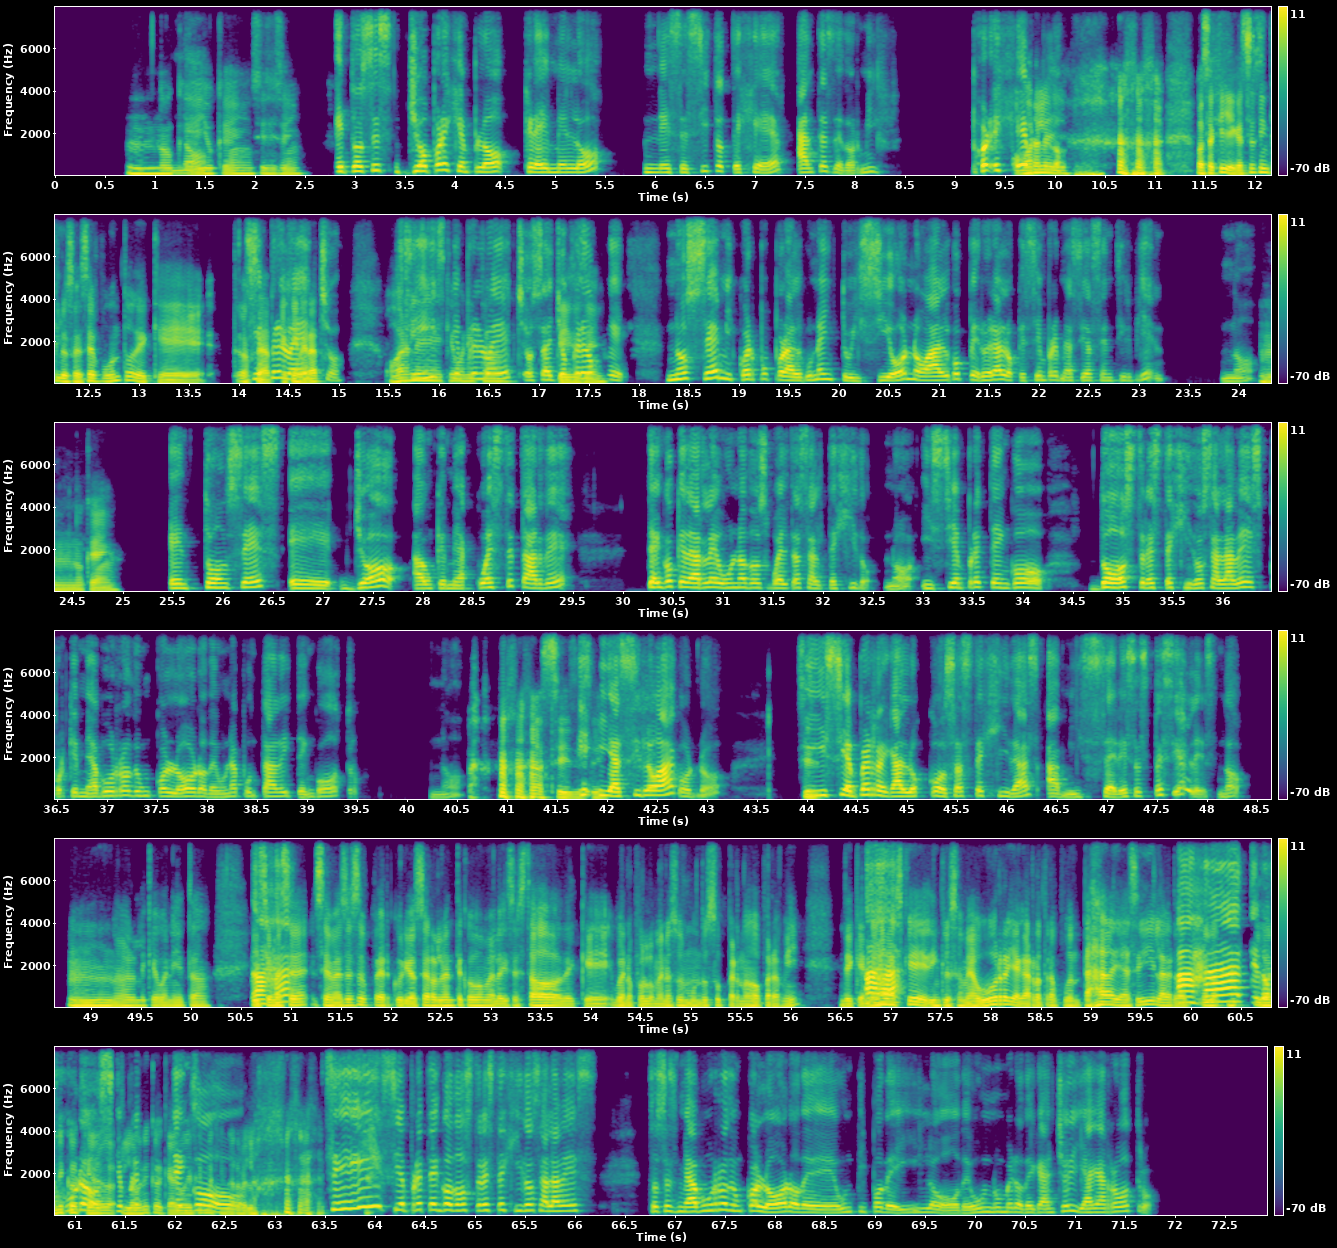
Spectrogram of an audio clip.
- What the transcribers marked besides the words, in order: laughing while speaking: "Por ejemplo"; laugh; other background noise; laugh; laugh
- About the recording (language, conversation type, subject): Spanish, podcast, ¿Cómo te permites descansar sin culpa?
